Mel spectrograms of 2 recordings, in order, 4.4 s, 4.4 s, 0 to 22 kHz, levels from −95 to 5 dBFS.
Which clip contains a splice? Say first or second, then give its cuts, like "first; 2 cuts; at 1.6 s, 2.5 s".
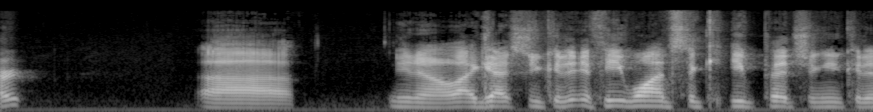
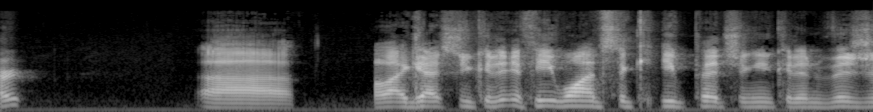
second; 1 cut; at 1.9 s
